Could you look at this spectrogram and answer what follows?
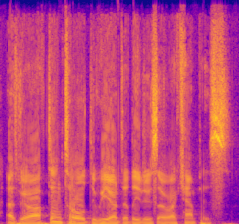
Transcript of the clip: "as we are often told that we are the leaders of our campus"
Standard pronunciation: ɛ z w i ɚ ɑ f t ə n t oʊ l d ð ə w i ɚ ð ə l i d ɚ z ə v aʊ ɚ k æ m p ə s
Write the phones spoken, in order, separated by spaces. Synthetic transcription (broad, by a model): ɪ z w i ɚ ɑ f t ə n t oʊ l d w i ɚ ð ə l i d ɚ z ə v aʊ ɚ k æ m p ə s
